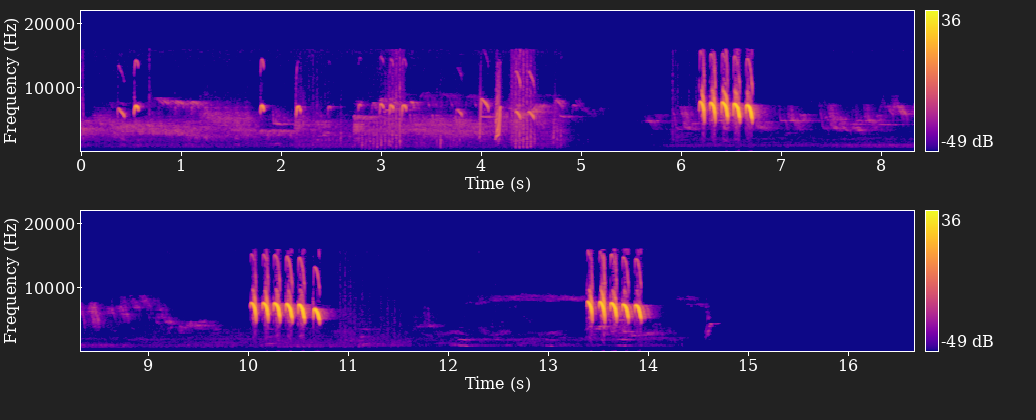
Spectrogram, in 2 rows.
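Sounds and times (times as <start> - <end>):
Eurasian blue tit song of thin high notes and rapid trilled notes: 0.0 - 5.0, 5.7 - 10.8, 13.4 - 14.8.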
